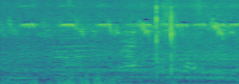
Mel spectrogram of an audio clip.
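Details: A swarm of honey bees with their queen, settled in an apple tree, gives a steady, droning hum with a couple of sharp taps.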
